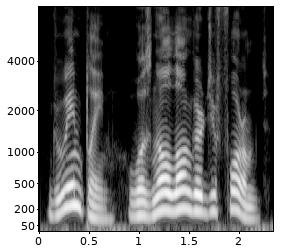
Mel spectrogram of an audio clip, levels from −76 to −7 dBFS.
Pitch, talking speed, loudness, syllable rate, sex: 160 Hz, 130 wpm, -16 LUFS, 5.1 syllables/s, male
